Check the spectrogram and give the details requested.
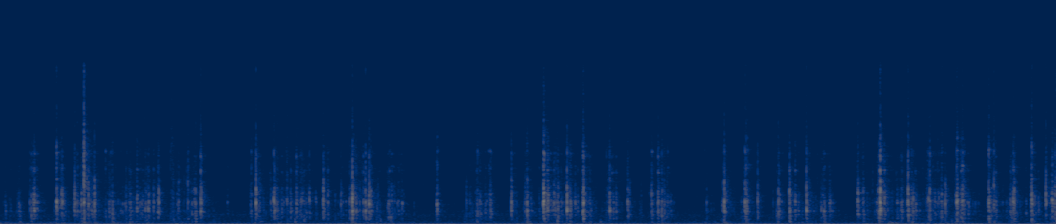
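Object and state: Plastic computer keyboard.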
